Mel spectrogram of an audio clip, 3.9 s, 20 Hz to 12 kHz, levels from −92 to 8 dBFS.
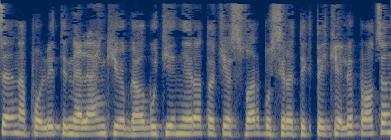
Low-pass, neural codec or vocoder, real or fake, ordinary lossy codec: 10.8 kHz; autoencoder, 48 kHz, 32 numbers a frame, DAC-VAE, trained on Japanese speech; fake; MP3, 48 kbps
